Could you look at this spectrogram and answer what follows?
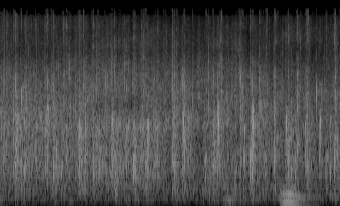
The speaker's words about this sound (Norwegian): Du et eksempel for, skal vi gi han en god applaus og si, fortsett! Fortsett! Vi heier på deg!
